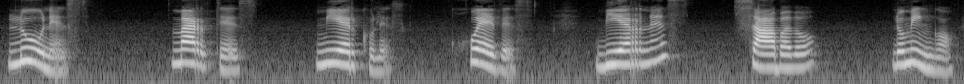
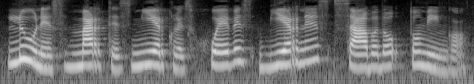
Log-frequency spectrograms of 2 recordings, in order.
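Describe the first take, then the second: First: The days are said at normal speed. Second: The days are said more quickly.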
